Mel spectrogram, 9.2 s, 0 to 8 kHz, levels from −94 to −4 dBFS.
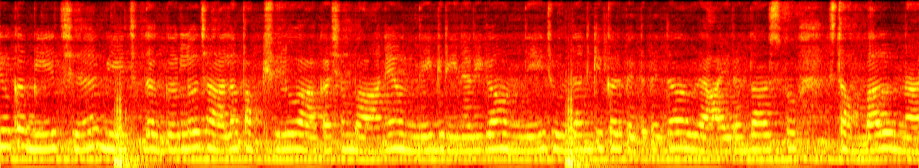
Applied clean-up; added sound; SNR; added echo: none; Knock; 8 dB; reverberation time 1.0 s.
